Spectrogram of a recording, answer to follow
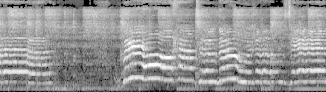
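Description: A woman singing a ballad over instrumental accompaniment. She holds a long note until about a second in, the sound eases off, then she starts a new phrase about two and a half seconds in, sliding between notes.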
